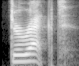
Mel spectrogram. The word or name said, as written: direct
